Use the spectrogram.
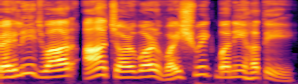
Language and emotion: Gujarati, neutral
